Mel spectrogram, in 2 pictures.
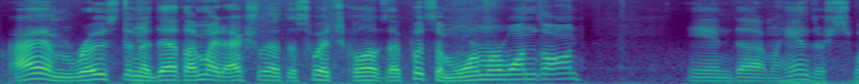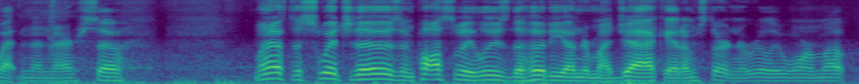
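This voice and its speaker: A man vlogging outdoors on a winter trail, chatting to the camera between rides and a bit out of breath. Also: on the high side. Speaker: dirt bike vlogger. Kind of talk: casual outdoor vlog narration while riding. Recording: outdoor trail ambience with faint noise.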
